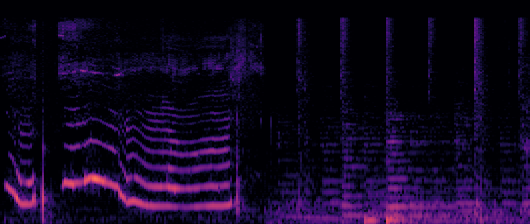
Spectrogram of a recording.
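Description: A dog whimpers in a high, whiny cry that wavers and then dips lower in pitch. Quieter, mixed noises follow once the cry fades.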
